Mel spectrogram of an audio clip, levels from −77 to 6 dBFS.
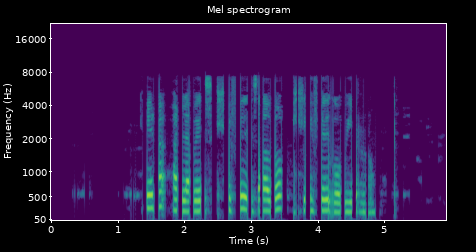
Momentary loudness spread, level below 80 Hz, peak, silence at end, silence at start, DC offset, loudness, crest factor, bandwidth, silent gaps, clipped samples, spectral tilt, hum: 10 LU; -52 dBFS; -2 dBFS; 1.05 s; 1.45 s; under 0.1%; -17 LUFS; 16 dB; 7.8 kHz; 2.60-2.66 s; under 0.1%; -5 dB/octave; none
